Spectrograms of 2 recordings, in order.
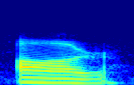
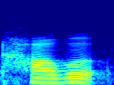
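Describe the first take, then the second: First: The word begins with a vowel, no H. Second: The word begins with an audible H sound. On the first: The speaker calls it right. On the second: The speaker calls it wrong. "not hour. It's wrong"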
